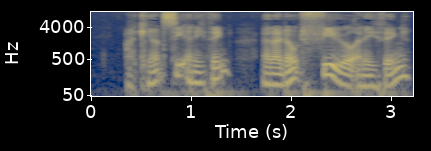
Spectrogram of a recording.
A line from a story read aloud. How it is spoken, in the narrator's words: murmured she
